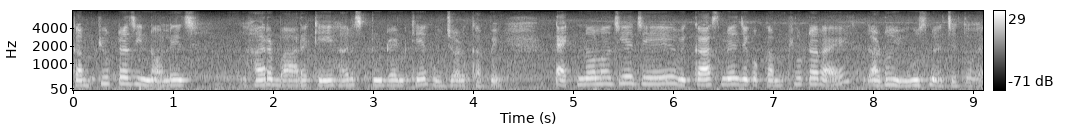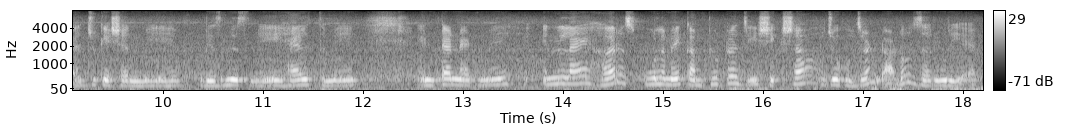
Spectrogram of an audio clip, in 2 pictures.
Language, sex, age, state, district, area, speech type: Sindhi, female, 45-60, Gujarat, Kutch, rural, spontaneous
